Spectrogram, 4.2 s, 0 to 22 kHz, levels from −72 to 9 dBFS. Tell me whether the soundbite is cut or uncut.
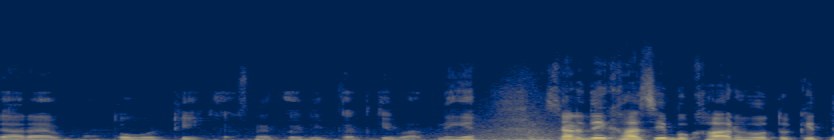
cut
